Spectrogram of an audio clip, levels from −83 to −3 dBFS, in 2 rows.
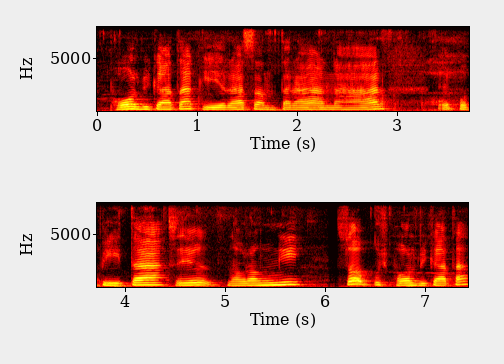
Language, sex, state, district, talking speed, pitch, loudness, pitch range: Bhojpuri, female, Bihar, Gopalganj, 105 wpm, 205 Hz, -24 LUFS, 195-225 Hz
